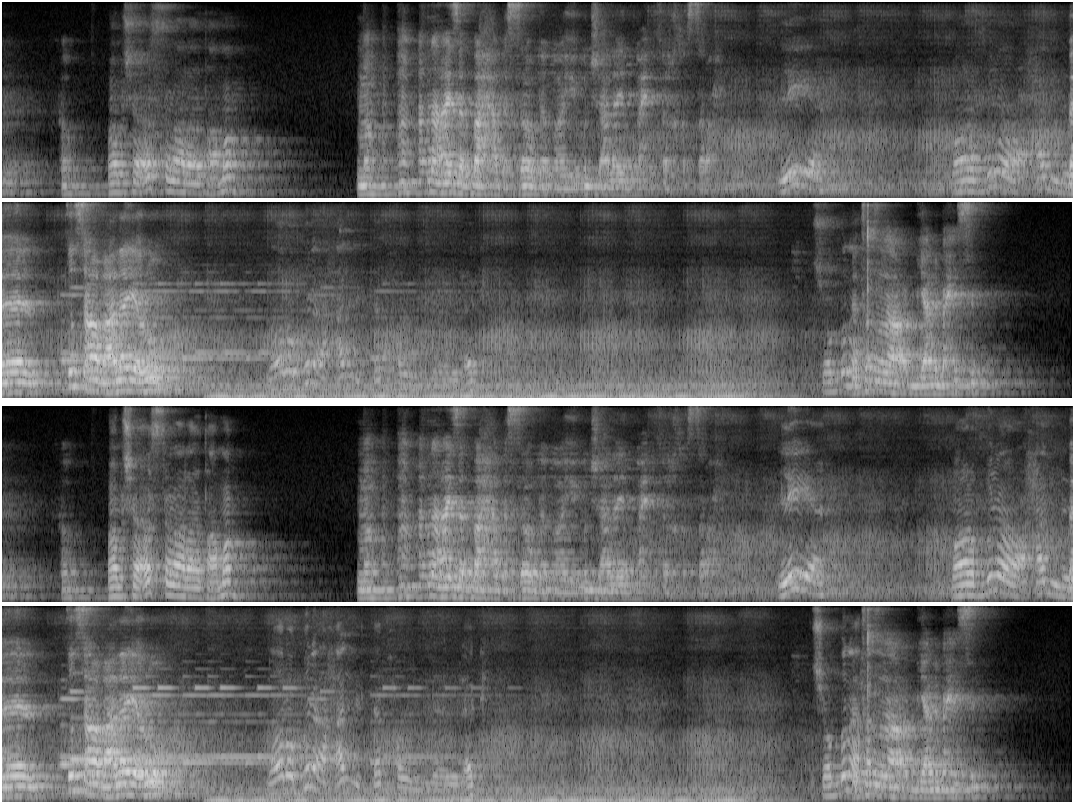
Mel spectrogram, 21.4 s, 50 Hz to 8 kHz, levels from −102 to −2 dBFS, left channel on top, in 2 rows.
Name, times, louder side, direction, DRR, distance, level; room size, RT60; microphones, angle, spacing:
voice 1, 1.1-2.4 7.8-8.3 9.5-10.8 13.4-15.5 18.8-19.5, right 4 dB, 35° right, 8 dB, 0.3 m, -33 dB
voice 2, 3.6-7.2 10.6-11.1 11.4-12.4 19.2-20.5, equal, 15° left, 5 dB, 0.7 m, -29 dB
Purr, 5.2-19.1, left 1 dB, 70° left, 2.4 m, -47 dB
sound 1, 11.3-16.3, right 5 dB, 80° right, 0.6 m, -41 dB
sound 2, 12.7-18.1, equal, 45° left, 2.4 m, -39 dB
9.7 x 6.3 x 4.6 m, 1.4 s
head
